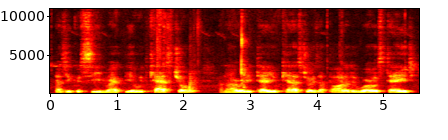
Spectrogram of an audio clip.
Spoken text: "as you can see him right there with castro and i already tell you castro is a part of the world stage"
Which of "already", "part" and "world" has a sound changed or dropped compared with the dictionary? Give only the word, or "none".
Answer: none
